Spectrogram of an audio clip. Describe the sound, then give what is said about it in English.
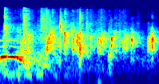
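An audience breaks into steady applause, a dense crackle of many hands clapping at once, fairly loud and sustained for a couple of seconds, with a brief voice at the very start. “You can applaud that if you.”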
